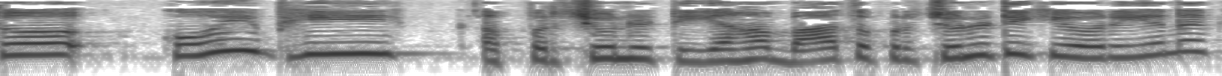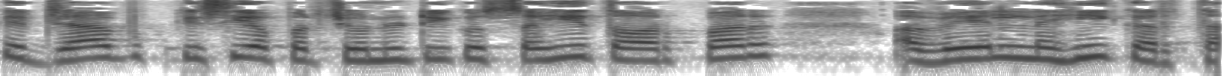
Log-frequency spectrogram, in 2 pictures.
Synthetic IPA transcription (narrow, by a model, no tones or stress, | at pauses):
t̪oː | koːibʱiɔːpɔɾt͡ʃjuːnɪʈijɐɦãbaːt̪ɔːpɔɾt͡ʃuːnɪʈikiɦoːɾɐɦiɦɛnaked͡ʒɐbkɪsiɔːpɔɾt͡ʃuːnɪʈikosɐɦit̪ɔːɾpɐɾɐʋeːlnɐɦĩkɐɾt̪a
